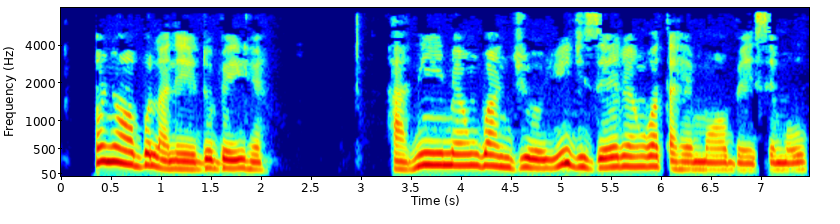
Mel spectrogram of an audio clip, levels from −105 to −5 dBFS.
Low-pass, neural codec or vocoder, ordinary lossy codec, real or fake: 7.2 kHz; none; MP3, 32 kbps; real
